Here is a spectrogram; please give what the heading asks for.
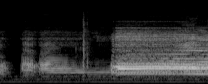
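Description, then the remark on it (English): A short, silly musical sting plays as the cue for the Dum Dum Award of the Day: a few bright, bouncy tonal notes with a buzzy, toy-like timbre, ending on a louder sustained chord, with no talking over it. “All right, we're going to go ahead and give the Dum Dum Award of the Day today, so let's cue that dummy music, shall we?”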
